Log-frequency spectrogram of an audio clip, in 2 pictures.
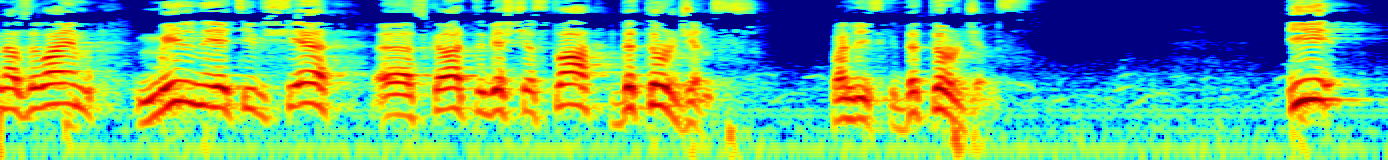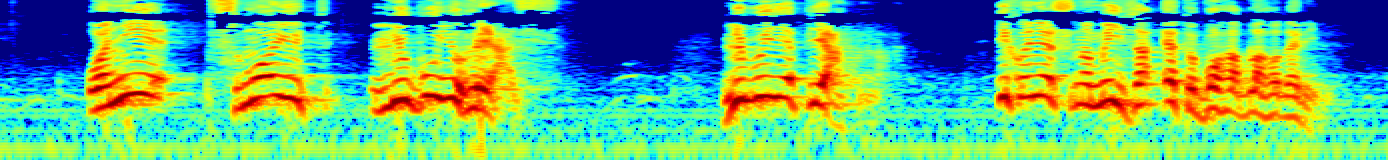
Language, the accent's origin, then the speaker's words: Russian; Kharkiv, Kharkiv Oblast, Ukraine; born there; я родился на Украине, в Харькове.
